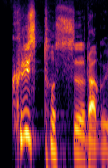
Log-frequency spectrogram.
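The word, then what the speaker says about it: Χριστός: 센텐스가 됩니다 그 다음에 x는 그건 이제 그 크리스토스라고 읽어요 앞에 지금 우리를 말합니다 CH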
